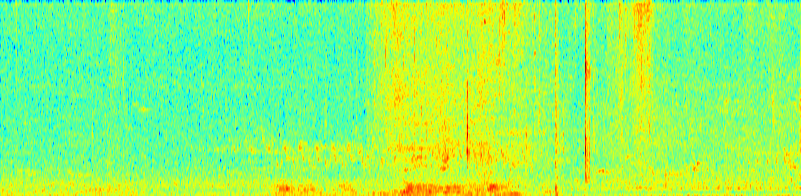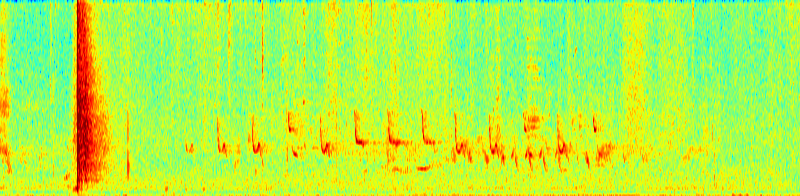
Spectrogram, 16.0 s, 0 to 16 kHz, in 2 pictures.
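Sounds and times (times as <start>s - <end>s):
golf club striking ball: 8.7s - 9.3s.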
